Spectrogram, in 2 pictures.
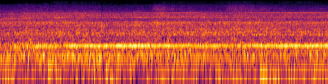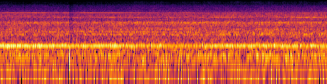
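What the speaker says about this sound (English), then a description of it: "Why is Connor, a man of many talents, doing the hoovering?" A vacuum cleaner runs steadily inside a Sprinter van. The loud, continuous whine stays even throughout with a constant tonal hum and no breaks, and no one speaks.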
